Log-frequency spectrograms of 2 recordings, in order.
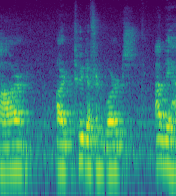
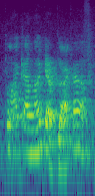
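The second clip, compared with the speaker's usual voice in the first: Belfast vowel, laughing; 6 semitones higher than usual. Shown as a demonstration.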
